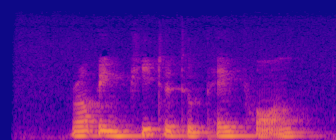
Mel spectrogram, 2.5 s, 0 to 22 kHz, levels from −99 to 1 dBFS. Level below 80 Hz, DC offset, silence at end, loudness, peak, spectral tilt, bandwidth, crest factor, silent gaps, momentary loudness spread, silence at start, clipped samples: -62 dBFS; under 0.1%; 0.1 s; -33 LUFS; -18 dBFS; -9 dB/octave; 7.4 kHz; 16 dB; none; 7 LU; 0.5 s; under 0.1%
